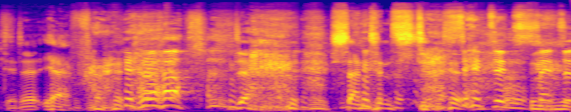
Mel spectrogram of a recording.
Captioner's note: all laughing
